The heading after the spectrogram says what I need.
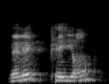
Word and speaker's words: Lénaïc Peillon: So we have Lénaïc Peillon.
